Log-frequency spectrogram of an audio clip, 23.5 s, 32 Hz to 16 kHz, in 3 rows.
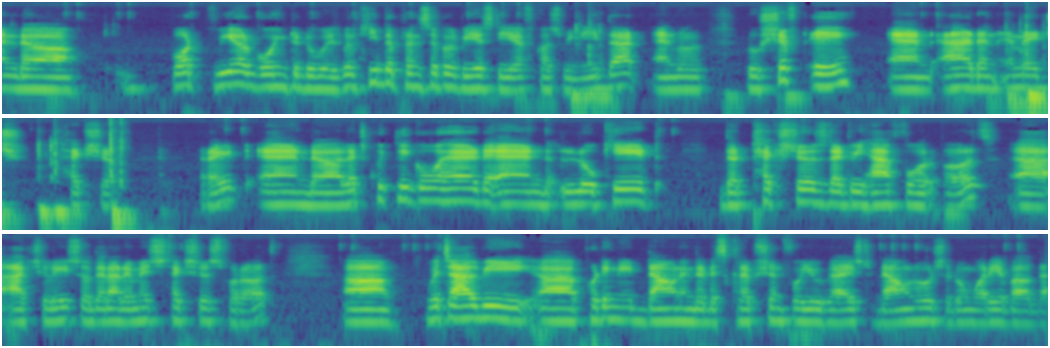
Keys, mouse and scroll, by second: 0.5 click, 0.8 drag, 1.3-2.0 drag, 2.3 click, 3.0-3.5 drag, 3.8 click, 4.4 shift+a, 11.8 click.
